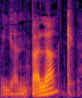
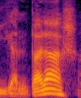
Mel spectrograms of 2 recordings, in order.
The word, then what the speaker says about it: Jan Palach: Il semble que la vraie prononciation, euh, chimiquement pure, pour le coup, ce soit Yann Palach, avec ce re qui ressemble à la, rota, espagnole, ou au ch allemand.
